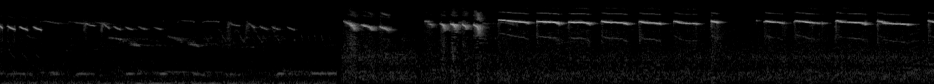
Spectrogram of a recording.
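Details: Eurasian blue tit song, soft and distant at first with faint trilled phrases, then louder: a steady series of high, sharp down-slurred whistles repeated rapidly, about three per second.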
